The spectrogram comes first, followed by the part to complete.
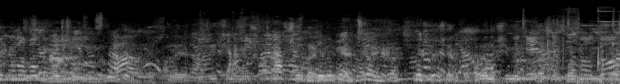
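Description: Several people talking over one another at once: group chatter with no single voice standing out.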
